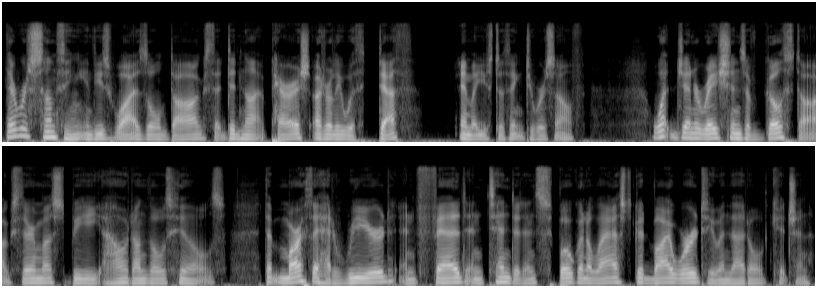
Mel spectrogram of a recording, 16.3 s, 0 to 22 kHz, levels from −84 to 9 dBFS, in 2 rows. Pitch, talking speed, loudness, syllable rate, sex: 120 Hz, 200 wpm, -19 LUFS, 5.0 syllables/s, male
